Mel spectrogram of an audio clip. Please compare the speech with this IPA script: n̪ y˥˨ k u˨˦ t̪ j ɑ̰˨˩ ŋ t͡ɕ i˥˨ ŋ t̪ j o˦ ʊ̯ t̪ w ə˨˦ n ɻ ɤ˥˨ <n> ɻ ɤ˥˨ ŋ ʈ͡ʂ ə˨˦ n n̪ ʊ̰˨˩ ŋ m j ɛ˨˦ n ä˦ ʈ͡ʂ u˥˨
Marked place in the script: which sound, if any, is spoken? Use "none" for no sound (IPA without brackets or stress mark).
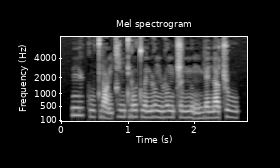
ŋ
